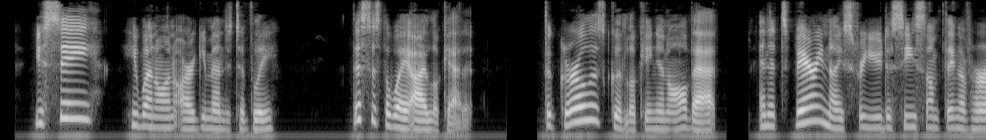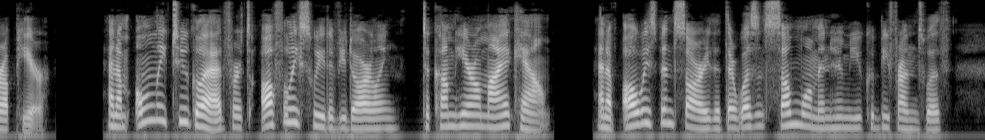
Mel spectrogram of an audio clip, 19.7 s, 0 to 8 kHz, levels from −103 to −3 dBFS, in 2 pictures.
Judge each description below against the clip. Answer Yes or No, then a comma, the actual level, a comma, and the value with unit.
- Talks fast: Yes, fast, 210 wpm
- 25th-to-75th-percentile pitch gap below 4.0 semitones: No, average, 4.5 semitones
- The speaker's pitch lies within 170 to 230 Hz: Yes, medium, 185 Hz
